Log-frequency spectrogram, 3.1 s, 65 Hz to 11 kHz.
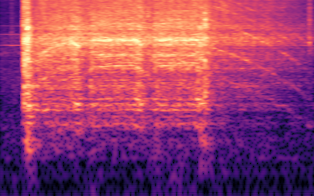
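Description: Starter cranking a 1989 Ferrari Mondial t engine during a compression test, a steady, busy mechanical whir that kicks in abruptly, holds for about two seconds, then drops away, close and fairly loud.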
